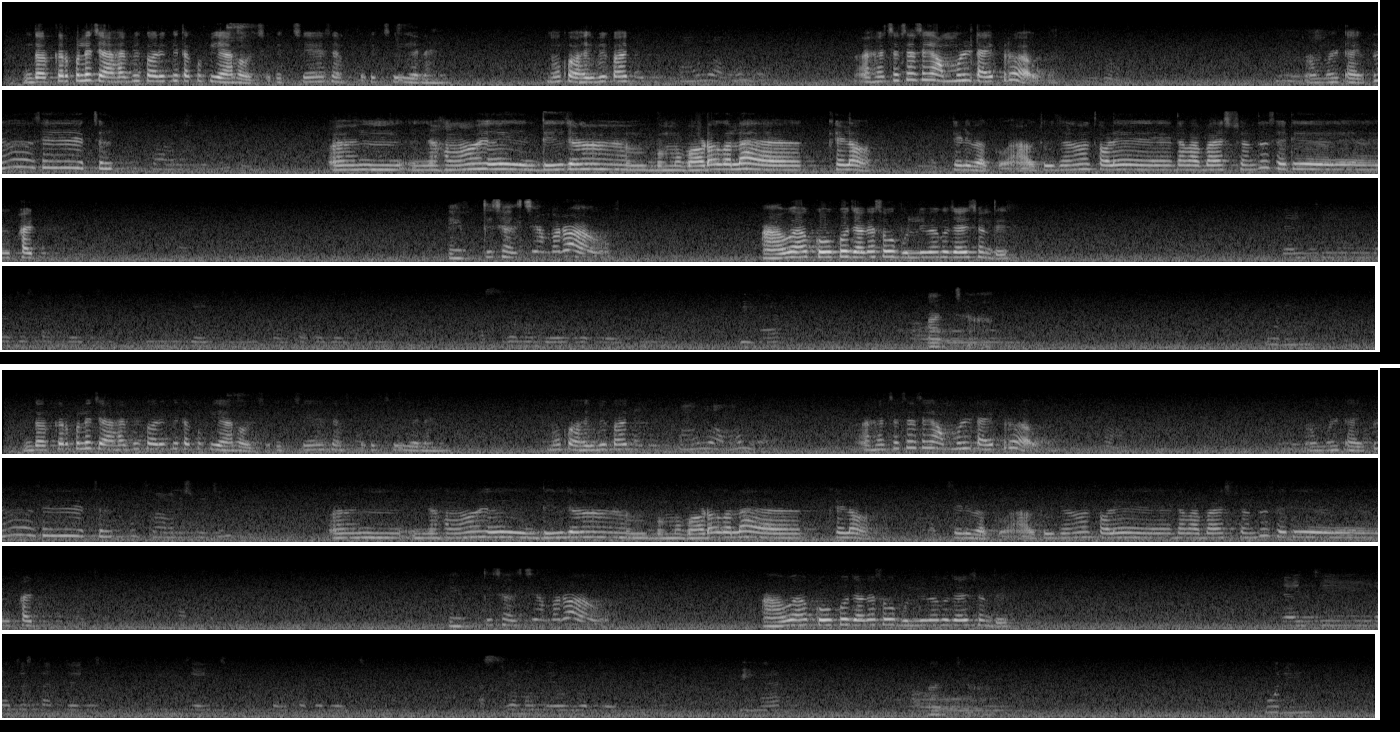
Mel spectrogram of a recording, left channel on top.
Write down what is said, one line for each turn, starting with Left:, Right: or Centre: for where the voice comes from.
Left: ଦରକାର ପଡ଼ିଲେ ଚାହା ବି କରିକି ତାକୁ ପିଆ ହଉଛି। କିଛି
Right: ଆଚ୍ଛା
Left: ସେମିତି
Right: ଆଚ୍ଛା
Left: କିଛି ଇଏ ନାହିଁ।
Right: ଆଚ୍ଛା
Left: ମୁଁ କହିବି
Right: ଅମୁଲ୍ ଟାଇପ୍ ର ଅମୁଲ୍ ଅମୁଲ୍ ଆଉ
Left: ଆହା ସେଟା ସେଇ ଅମୁଲ୍ ଟାଇପ୍ ର ଆଉ।
Right: ମାନେ ହଁ ହଁ।
Left: ହୁଁ ଅମୁଲ୍ ଟାଇପ୍ ର ସେ ଚୁ
Right: ଛୁଆ ମାନେ ଶୋଇଚନ୍ତି?
Left: ଅନ୍ ହଁ ଏଇ ଦି ଜଣ ବ ବଡ଼ ଗଲା ଖେଳ
Right: ଆଚ୍ଛା
Left: ଖେଳିବ ଛୁଆ ଆଉ ଦୁଇ ଜଣ ତଳେ ତା ବାବା ଆସିଚନ୍ତି ସେଇଟିଇ
Right: ଆଚ୍ଛା ଆଚ୍ଛା ହଁ ଆଚ୍ଛା ଆଚା।
Left: ଏମତି ଚାଲଚି ଆମର ଆଉ। ଆଉ ଆଉ କୋଉ କୋଉ ଜାଗା ସବୁ ବୁଲିବାକୁ ଯାଇଚନ୍ତି?
Right: ମୁଁ। ଯାଇଚିଇ ରାଜସ୍ଥାନ୍ ଯାଇଚି, ଦିଲ୍ଲୀ ଯାଇଚି। କାଲ୍କାଟା ଯାଇଚି। ଆଶ୍ରମ ଦେଓଭର୍ ଯାଇଚି, ଉଂ ବିହାର। ଆଉଉ
Left: ଆଚ୍ଛା
Right: ପୁରୀ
